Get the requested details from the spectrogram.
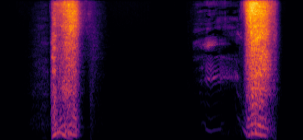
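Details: Two sneezes from an adult man, each a sharp explosive burst of air, with a voiced indrawn breath leading into the second; sound-effect recording.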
